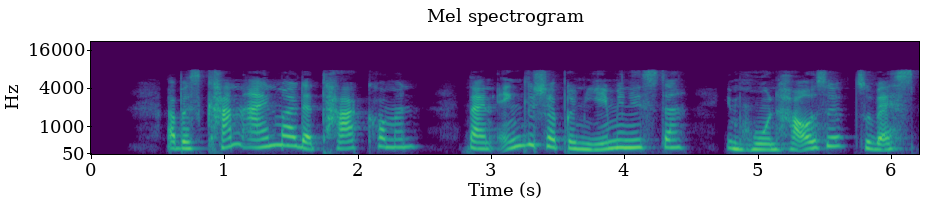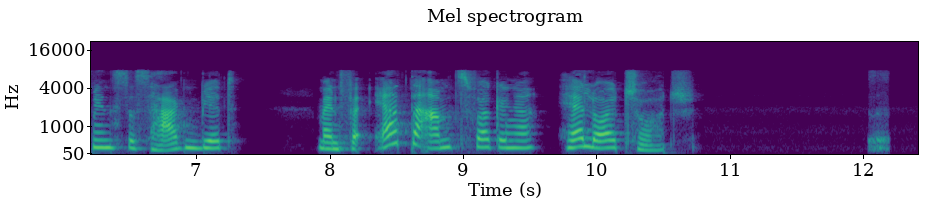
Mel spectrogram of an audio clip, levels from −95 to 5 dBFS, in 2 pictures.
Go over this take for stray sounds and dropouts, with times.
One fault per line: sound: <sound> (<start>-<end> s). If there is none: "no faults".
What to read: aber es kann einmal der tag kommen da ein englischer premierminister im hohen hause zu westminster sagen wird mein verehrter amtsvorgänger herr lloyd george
sound: laugh (12.0-12.2 s)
